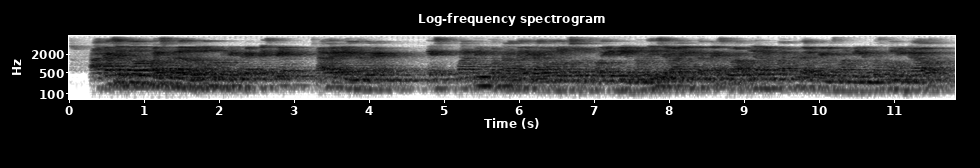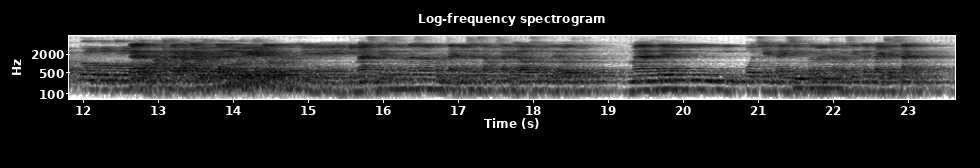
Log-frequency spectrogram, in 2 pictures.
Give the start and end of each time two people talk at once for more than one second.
12.6-14.5

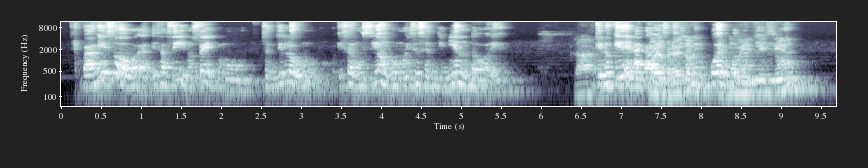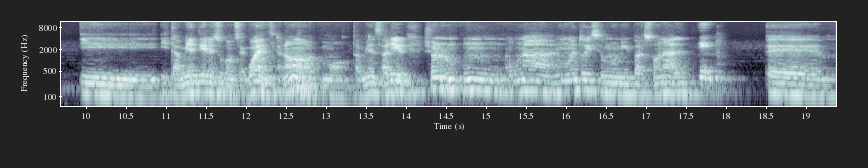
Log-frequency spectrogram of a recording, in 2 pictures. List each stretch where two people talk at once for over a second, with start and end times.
7.3-9.2

